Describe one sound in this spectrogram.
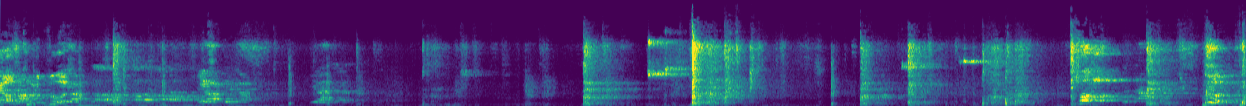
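A tennis racket strikes a ball with sharp pops that echo in a large hall.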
